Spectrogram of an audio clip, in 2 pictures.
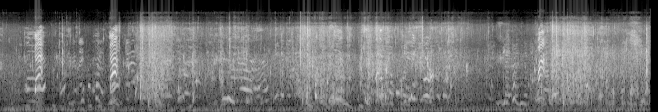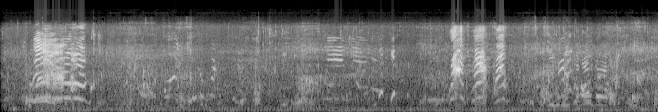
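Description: Children splashing through shallow sea water in several long bursts, mixed with children's voices; high-pitched shouts ring out about midway and again near the end.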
